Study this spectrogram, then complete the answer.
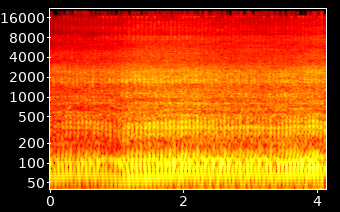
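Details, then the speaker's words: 1986 Kawasaki 250R Ninja (Targa) after new carburetors, parts and baffles fitted: steady evenly pulsing idle about three beats a second, no misses; runs well, needs minor adjustment. "Sounds pretty good. Going to have to do a little adjustments, I think, just to kind of get it right where we want,"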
